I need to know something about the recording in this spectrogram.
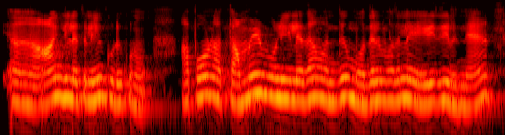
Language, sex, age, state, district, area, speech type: Tamil, female, 30-45, Tamil Nadu, Salem, urban, spontaneous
